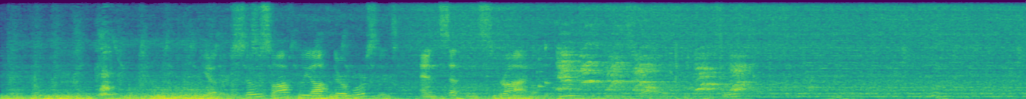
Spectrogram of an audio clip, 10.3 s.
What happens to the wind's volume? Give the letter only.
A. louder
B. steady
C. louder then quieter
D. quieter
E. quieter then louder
D.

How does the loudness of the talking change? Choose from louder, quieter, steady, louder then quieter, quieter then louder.
quieter.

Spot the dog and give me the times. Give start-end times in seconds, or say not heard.
0.1-2.9, 5.3-7.6.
